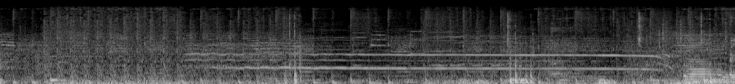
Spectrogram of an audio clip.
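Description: Shotgun gunfire from the 8-bit cyberpunk action game Huntdown, with repeated blasts and clattering weapon fire under steady game music and effects throughout, and a voice talking over it.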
